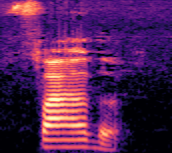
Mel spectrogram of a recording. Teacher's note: there is a higher degree of force in pronouncing the first syllable in that disyllabic word. That therefore means that a stressed syllable is pronounced louder and longer with high pitch.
